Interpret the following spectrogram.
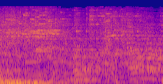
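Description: Glass breaking in a crash: one sudden heavy hit, then a clatter of shards that fades over about a second, with music underneath.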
